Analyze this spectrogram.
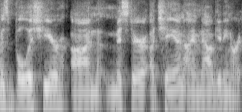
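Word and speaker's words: Achane: told in the chat he has declared he would like his name pronounced yeah so in the like the media day he said a chain was the pronunciation and now he's come out to say a Chan so I can't wait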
